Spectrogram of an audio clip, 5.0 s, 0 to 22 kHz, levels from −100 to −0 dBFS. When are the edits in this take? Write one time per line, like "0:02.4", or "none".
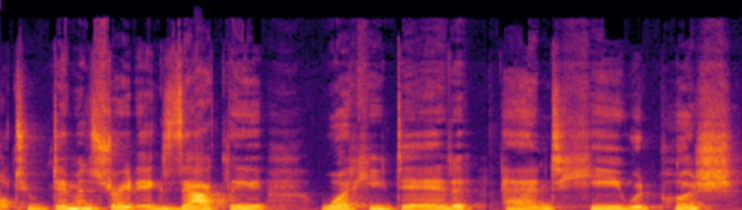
0:03.3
